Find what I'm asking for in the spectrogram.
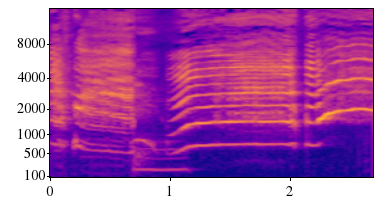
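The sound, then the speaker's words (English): A toddler crying in a full tantrum: loud, sustained, high-pitched wailing sobs that run almost continuously, with only brief catches for breath between cries. “here we go, full on tantrum alert.”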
